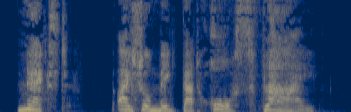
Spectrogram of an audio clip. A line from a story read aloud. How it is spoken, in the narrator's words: cried the king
